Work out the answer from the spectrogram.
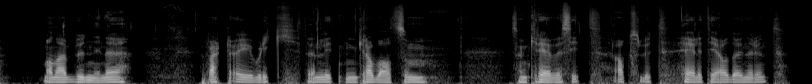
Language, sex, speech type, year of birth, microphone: Norwegian, male, spontaneous, 1984, Sennheiser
